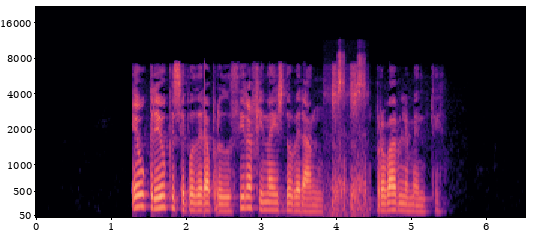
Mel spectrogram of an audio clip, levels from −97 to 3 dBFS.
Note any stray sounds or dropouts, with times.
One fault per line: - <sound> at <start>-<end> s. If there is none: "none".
- laugh at 3.9-4.4 s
